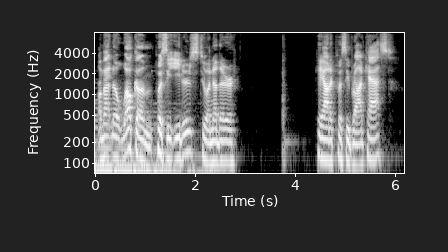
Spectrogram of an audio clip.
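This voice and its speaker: A man talks at a medium pitch and a fairly slow pace, leaving long, frequent pauses. His pitch varies in an ordinary way, and music plays in the background. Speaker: podcast host. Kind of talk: casual chat. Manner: loud, projecting.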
